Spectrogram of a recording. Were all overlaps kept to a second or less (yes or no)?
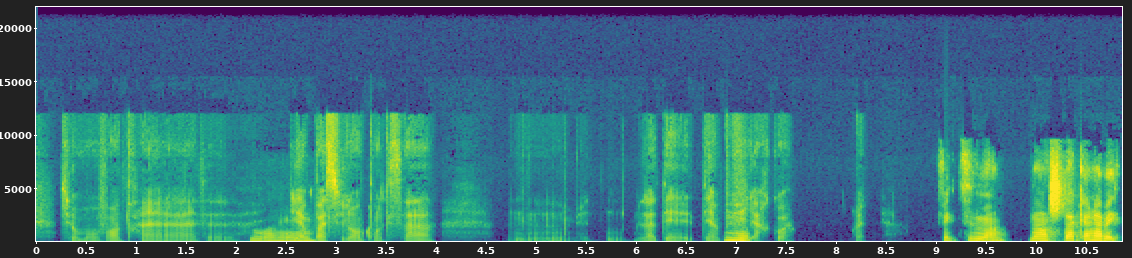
yes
